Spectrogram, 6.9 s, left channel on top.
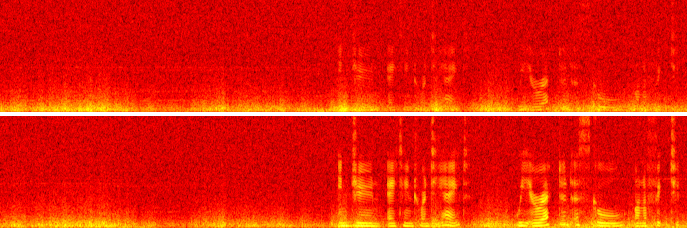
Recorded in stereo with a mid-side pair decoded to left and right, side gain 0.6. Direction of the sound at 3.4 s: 60° right.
